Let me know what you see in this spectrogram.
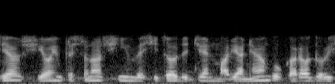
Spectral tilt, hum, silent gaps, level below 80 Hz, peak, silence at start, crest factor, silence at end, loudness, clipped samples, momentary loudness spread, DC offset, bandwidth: -8.5 dB/octave; none; none; -52 dBFS; -2 dBFS; 0 s; 16 dB; 0 s; -19 LUFS; under 0.1%; 4 LU; under 0.1%; 8.4 kHz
